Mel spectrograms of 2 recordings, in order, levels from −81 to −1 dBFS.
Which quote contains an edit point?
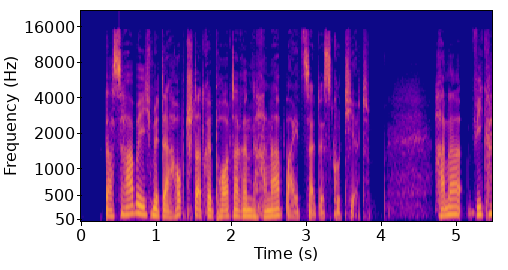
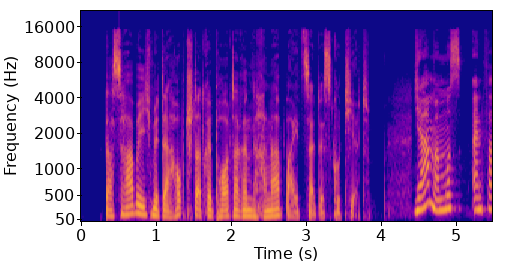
second; 1 cut; at 4.4 s

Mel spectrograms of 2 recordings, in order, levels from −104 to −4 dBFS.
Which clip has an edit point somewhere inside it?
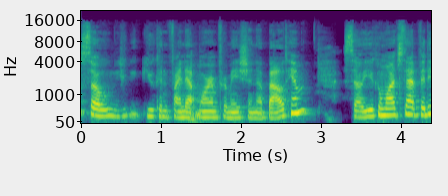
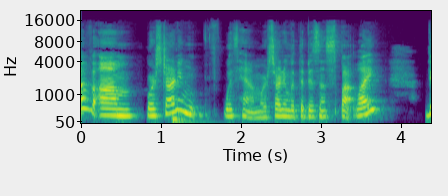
first; 1 cut; at 3.3 s

